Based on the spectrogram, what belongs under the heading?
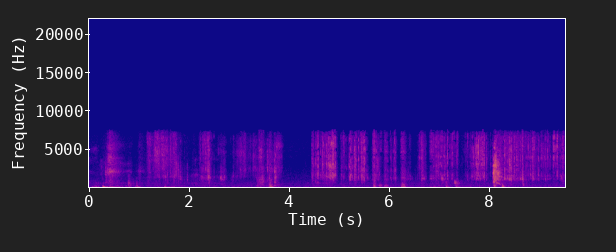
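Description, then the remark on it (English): Crinkly plastic wrapping of a saltine cracker sleeve being handled, a steady stream of sharp, irregular crackles with a brief lull midway, fairly loud and with no voices. “I'm trying to get saltines.”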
